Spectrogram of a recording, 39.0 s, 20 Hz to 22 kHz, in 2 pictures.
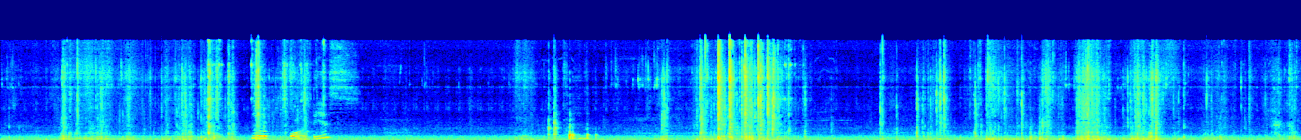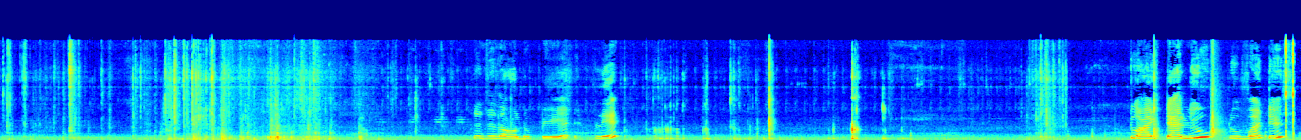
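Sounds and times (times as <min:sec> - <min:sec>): plastic toy dishes clattering: 0:29.2 - 0:31.2.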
